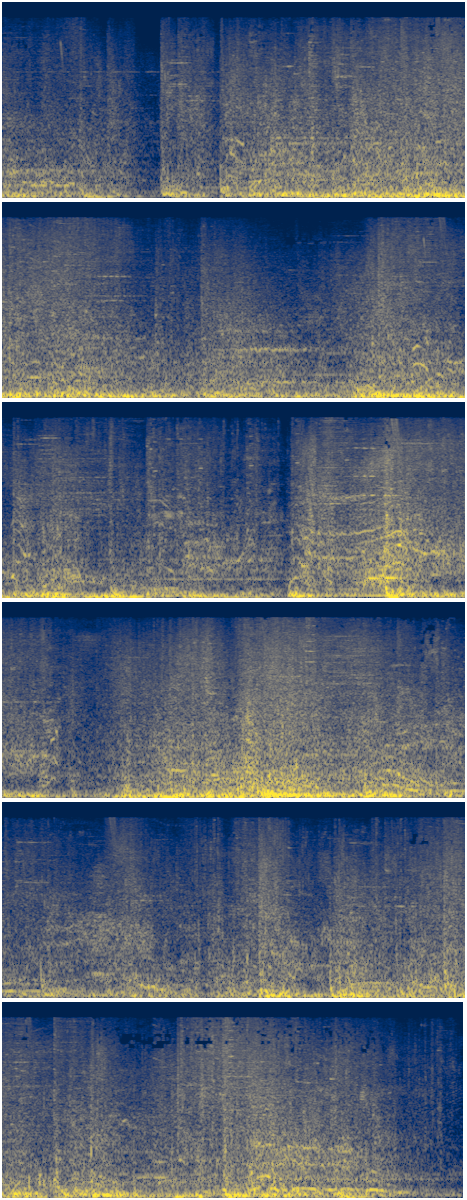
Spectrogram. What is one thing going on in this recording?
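Battle effects crackle and clash as magic spells and weapon strikes hit.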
